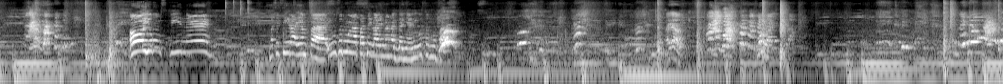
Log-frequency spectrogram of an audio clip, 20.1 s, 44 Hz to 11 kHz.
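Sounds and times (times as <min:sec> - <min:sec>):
background music: 0:00.0 - 0:20.0.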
